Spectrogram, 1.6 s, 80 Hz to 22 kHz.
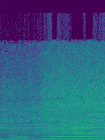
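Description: A Formula 3 race car engine at the Red Bull Ring, pushed hard, gives a steady high-pitched whine that climbs slightly in pitch as the car holds a sustained, loud run, with no talk over it.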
